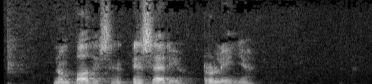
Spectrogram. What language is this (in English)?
Galician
